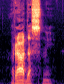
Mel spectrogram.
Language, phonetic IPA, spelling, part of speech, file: Belarusian, [ˈradasnɨ], радасны, adjective, Be-радасны.ogg
- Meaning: happy, glad, contented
